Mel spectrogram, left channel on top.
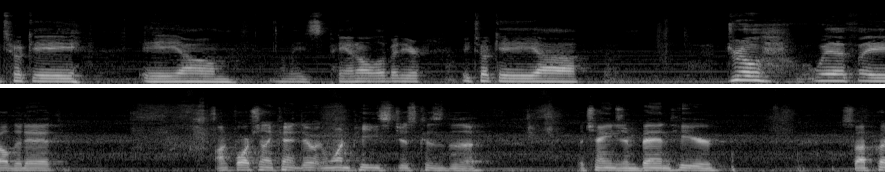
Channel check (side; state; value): both; different; correlation 0.00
